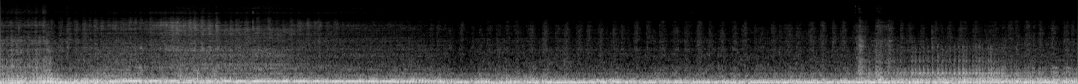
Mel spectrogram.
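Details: 1996 Sea-Doo Speedster engines on a cruise after MPEM removal and rewiring; deep steady drone under way with even tone, no misses or surges, engines running cleanly at cruise.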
